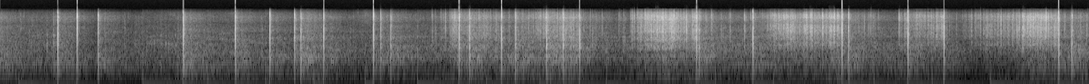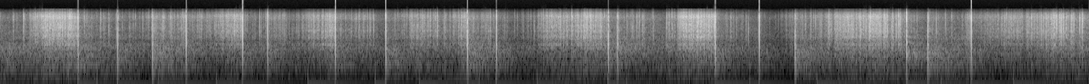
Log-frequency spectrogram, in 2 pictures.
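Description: Aerial fireworks display: a steady stream of sharp bangs from shells bursting, at times several a second, with swells of hissing noise lasting a second or two between them.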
